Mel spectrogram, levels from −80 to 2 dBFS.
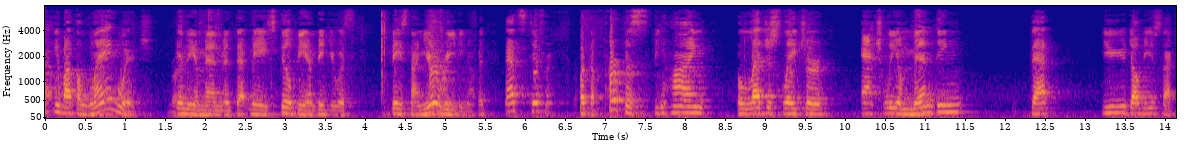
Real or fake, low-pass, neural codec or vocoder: real; 7.2 kHz; none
